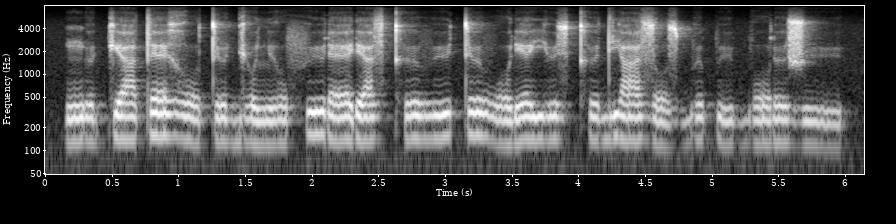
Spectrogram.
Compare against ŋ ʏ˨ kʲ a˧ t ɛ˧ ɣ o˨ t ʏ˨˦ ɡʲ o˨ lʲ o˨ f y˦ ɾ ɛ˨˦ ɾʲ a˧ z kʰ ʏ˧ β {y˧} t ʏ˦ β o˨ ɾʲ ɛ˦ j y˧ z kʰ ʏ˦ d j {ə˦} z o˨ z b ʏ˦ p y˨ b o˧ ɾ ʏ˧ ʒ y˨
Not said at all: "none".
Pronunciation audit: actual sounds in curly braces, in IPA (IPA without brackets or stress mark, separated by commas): y˧, a˦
